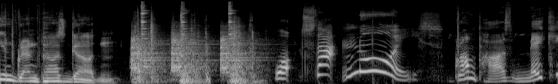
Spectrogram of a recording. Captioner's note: clattering and clanging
